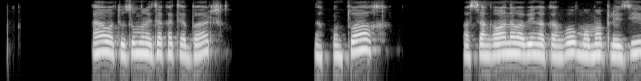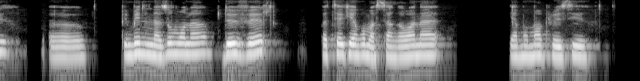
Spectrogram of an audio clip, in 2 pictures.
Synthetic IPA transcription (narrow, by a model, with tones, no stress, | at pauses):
a˦wa˦to˨zo˦mɔ˦na˨e˨za˦ka˦ti˨ja˨ba˦ʁ | na˨kɔ̃˨ntwa˦ʁ | ma˨sa˨ŋɡa˨wa˦na˦ba˨be˦ŋɡa˨ka˨a˨ŋɡo˦mɔ˨mɑ̃˦ple˨zi˦ʁ | pɛ˨mbɛ˦ni˨na˨zo˦mɔ˦na˦dø˦vɛ˦ʁ | b̥a˨ti˦a˦ki˦ja˨ŋɡo˦ma˨sa˨ŋɡa˨wa˦na˦ | ja˨mo˨mã˦ple˨zi˦ʁ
